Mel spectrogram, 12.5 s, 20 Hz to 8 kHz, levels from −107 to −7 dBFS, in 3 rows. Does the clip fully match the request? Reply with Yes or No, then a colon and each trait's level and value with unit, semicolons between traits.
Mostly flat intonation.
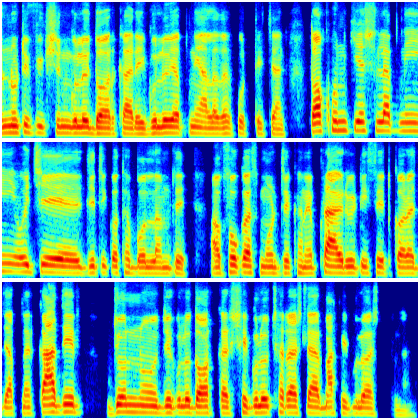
Yes: narrow, 2.3 semitones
